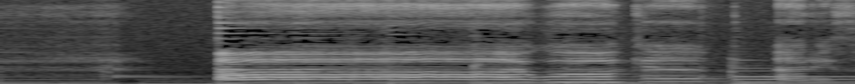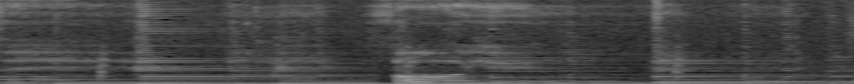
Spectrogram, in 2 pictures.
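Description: Two acoustic guitars strumming and picking a slow ballad, with a woman's voice singing long held notes over them, a held note starting about a second in and another rising in around six seconds.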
